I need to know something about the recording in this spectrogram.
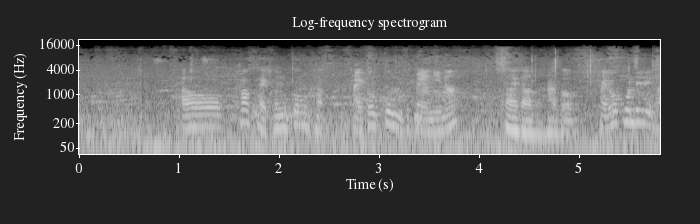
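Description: A man speaks close by in short phrases.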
